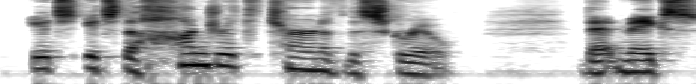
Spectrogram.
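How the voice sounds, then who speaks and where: A man talks at a moderate pace with lively intonation and some vocal fry. The background is quiet. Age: 30s. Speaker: actor and podcast host. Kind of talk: casual chat.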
